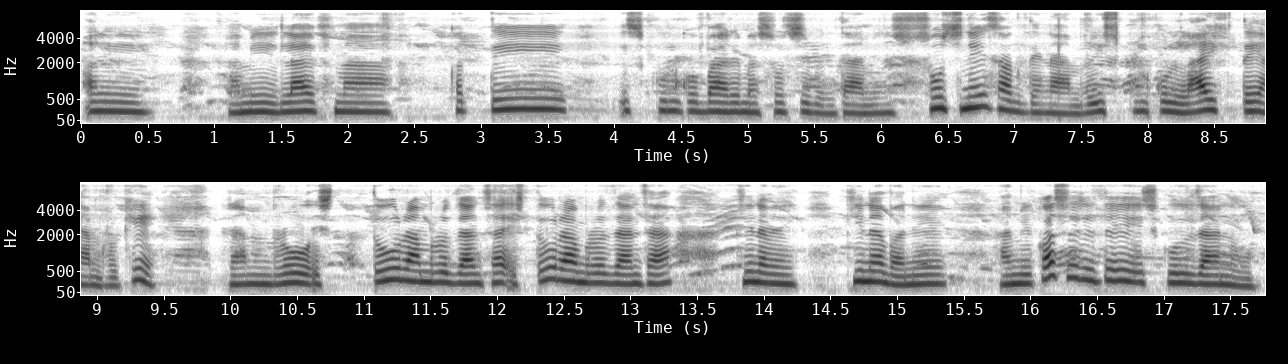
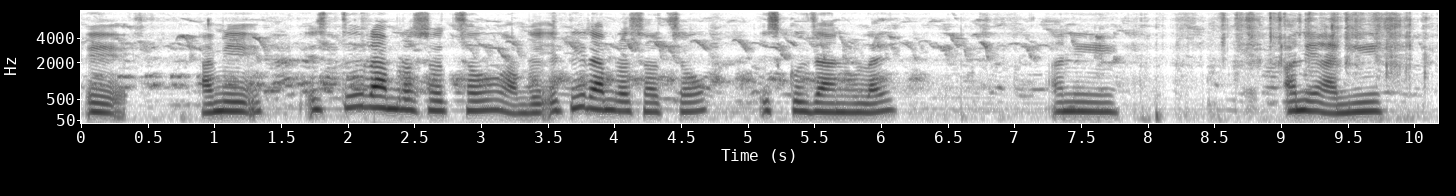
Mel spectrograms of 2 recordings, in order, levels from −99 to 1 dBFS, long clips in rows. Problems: constant background noise, background conversations at intervals, low volume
